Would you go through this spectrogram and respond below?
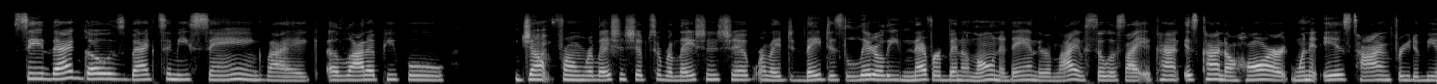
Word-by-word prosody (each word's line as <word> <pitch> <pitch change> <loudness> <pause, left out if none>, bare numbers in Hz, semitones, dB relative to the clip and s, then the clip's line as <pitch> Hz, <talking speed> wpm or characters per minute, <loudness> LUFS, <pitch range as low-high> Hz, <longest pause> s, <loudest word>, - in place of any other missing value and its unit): See, 260 -1 +1
that 260 +4 +4
goes 250 -2 +3
back 225 +1 0
to 245 - -2
me 230 0 0
saying, 215 0 -2
like, 180 -1 -4
a 200 +1 +1
lotta 205 +1 +3
people 210 -3 -4 0.7
jump 220 +1 +3
from 210 -2 +1
relationship 215 +2 -1
to 225 - -6
relationship 215 +2 -2
or 210 - -4
they 190 -1 -1
j 195 0 -11
they 195 +3 +1
just 205 -2 -6
literally 210 +1 +2
never 205 +2 +1
been 200 0 -2
alone 195 +3 +1
a 180 - -4
day 190 +3 -2
in 210 -1 -3
their 180 -1 -4
life, 195 +4 0
so, 195 0 -3
it's, 190 +1 -5
like, 180 -1 +1
it - - -7
kin 210 -2 0
it's 215 +1 0
kinda 230 -5 +3
hard 205 +1 +4
when 200 -1 0
it - - -4
is 220 +2 +2
time 205 +2 0
for 200 -1 -6
you 200 - -4
to 185 - -5
be 190 +1 -4
210 Hz, 190 wpm, -23 LUFS, 195-225 Hz, 0.7 s, that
